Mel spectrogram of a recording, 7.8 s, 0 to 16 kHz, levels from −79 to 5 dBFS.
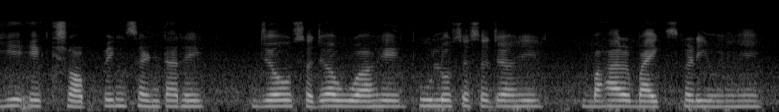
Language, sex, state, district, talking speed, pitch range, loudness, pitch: Hindi, female, Bihar, Gopalganj, 140 wpm, 185-195 Hz, -29 LUFS, 190 Hz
